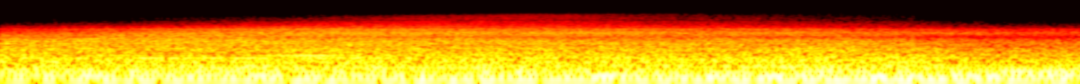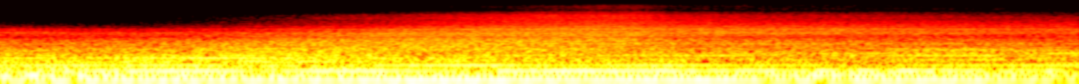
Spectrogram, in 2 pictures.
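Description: Live electronic music from a modular synthesizer: a loud, dense, rumbling low drone under a hissing noise wash. The hiss grows brighter around the middle and eases near the end.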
